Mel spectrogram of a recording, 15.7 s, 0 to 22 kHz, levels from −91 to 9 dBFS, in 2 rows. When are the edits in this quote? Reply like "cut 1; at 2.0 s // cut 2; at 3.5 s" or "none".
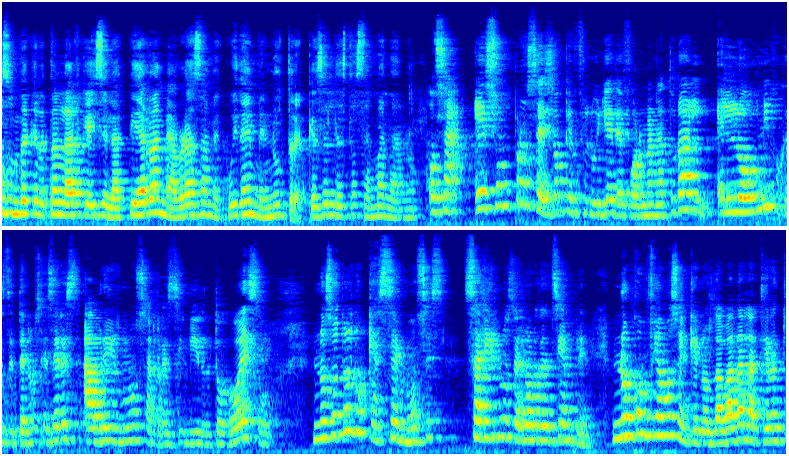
cut 1; at 4.3 s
